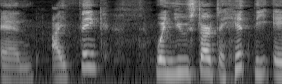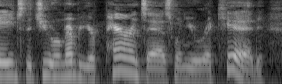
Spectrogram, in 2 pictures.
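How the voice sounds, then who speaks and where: A man talks at a high pitch with very wide pitch swings. The recording is very clean, with a silent background. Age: 60s. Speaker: booktuber. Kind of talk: casual monologue. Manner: halting, many fillers.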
